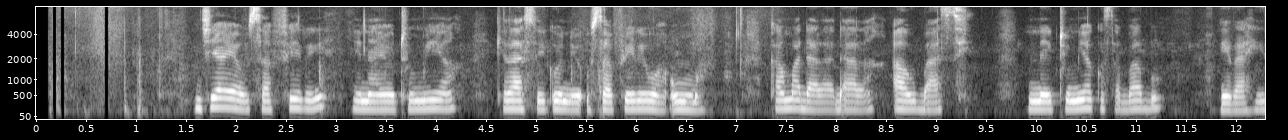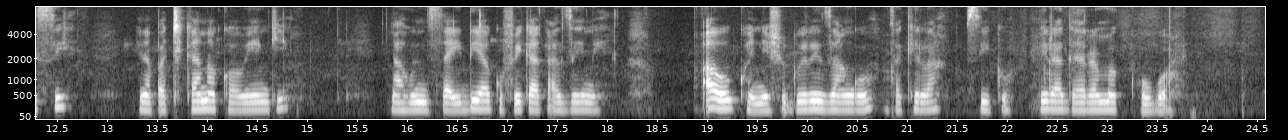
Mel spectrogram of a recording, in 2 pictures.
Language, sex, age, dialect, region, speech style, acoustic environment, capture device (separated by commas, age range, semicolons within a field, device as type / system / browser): Swahili, female, 18-24, Kenya - Nairobi Sheng-influenced, Kenya, anxious; excited; nervous, people talking; nature, mobile / Linux / Chrome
